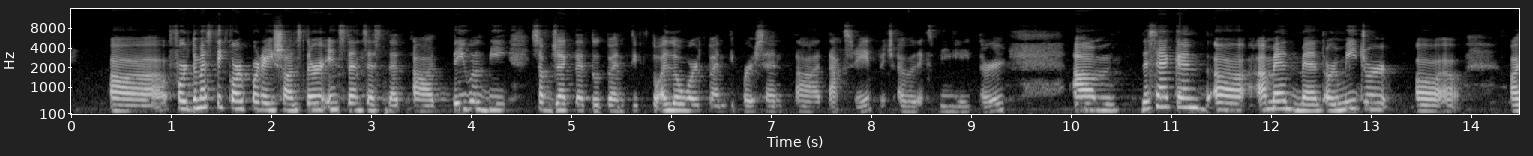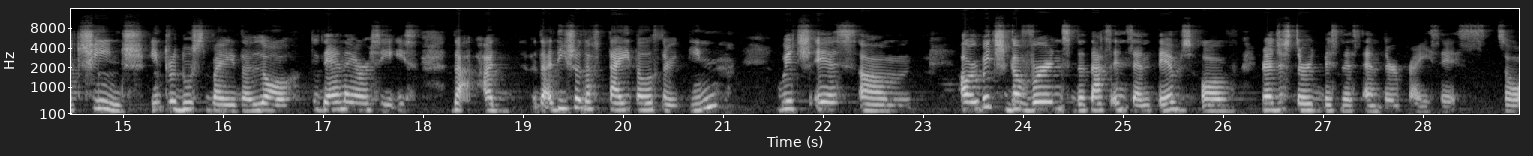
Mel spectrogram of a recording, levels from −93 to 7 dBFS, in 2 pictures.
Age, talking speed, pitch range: 20-39, 140 wpm, 200-255 Hz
